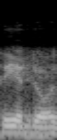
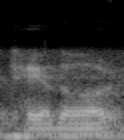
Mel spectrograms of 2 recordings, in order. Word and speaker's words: Théodore: The French artists, we always say Theodore, they say Théodore.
